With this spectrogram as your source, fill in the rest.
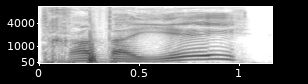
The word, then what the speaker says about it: travaille: still have more verbs this double l is going to be pronounced like a y so we come up with travaille and this word means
